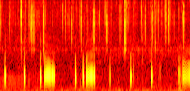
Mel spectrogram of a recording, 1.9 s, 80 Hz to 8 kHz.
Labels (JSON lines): {"label": "biophony, knock croak", "recorder": "SoundTrap 300"}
